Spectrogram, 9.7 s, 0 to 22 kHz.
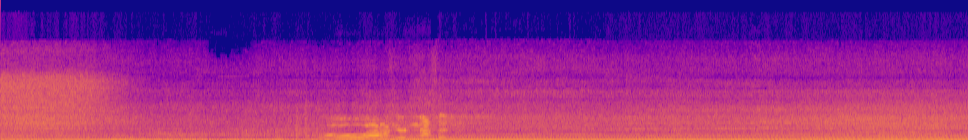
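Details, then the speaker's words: X3 side-by-side under way after carrier bearing replacement and front prop shaft reinstall (previously squeaked, worse at speed); steady engine drone with brief rev change, no squeak or chirp, driveline quiet and healthy, fixed. "quiet as she was brand new man i'm pretty excited that this worked out"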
